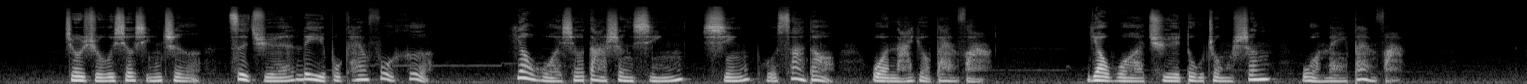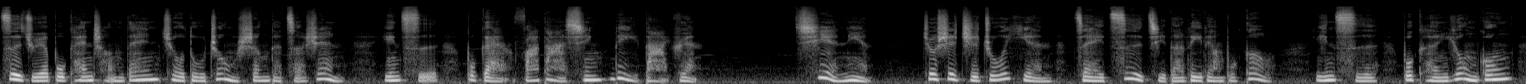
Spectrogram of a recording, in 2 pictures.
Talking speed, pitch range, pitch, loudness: 160 characters per minute, 145-200 Hz, 170 Hz, -20 LUFS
